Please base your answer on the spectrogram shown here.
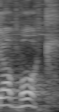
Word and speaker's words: Yabok: Qual que é a pronúncia? Yabok. Yabok. Aliás, ele é um trocadilho no contexto de Gênesis 32 com Yaakov. Yaakov e Yabok.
